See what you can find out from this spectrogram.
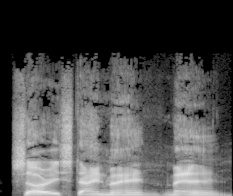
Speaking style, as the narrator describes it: I slurred

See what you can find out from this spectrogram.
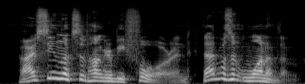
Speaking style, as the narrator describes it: laughed Gyna

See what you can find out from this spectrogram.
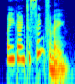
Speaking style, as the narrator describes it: Katie asked playfully

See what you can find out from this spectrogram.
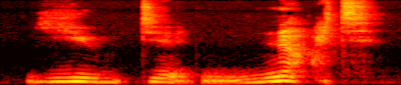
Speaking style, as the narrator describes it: Cygnus growled at his daughter

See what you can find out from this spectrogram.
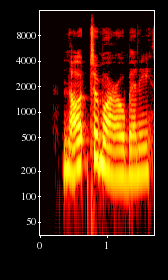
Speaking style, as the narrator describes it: said his grandfather, laughing

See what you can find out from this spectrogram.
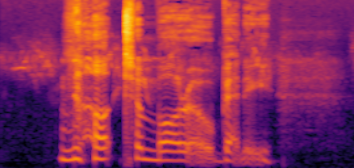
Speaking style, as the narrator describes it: said his grandfather, laughing

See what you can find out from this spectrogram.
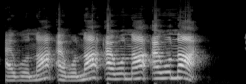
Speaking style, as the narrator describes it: shouted Harriet at the top of her lungs

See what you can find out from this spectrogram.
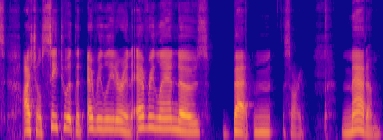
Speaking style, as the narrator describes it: Bellingham said sternly

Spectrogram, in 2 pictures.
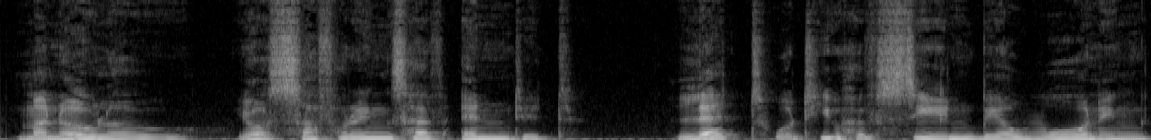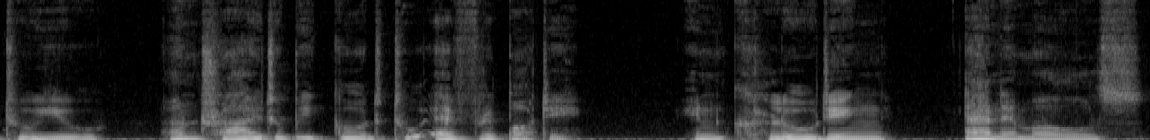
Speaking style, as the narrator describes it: They said to him in a melodious voice

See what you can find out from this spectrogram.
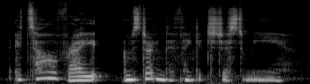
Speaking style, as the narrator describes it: commented with a sigh

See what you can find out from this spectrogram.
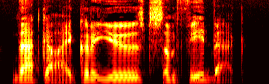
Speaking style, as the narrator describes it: As we all laughed, called out

